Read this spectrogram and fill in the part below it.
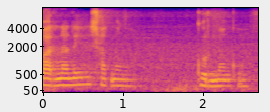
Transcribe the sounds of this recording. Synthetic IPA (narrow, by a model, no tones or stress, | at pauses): paɾnanesat̪naŋ | ɡuɾnaŋko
